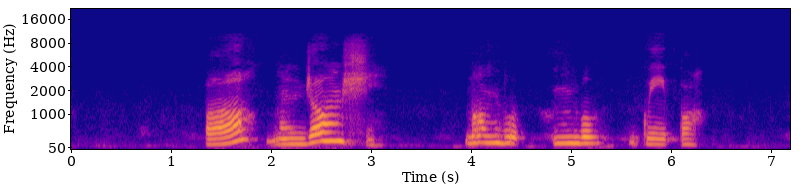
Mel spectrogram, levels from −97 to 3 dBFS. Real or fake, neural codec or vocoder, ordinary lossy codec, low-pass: fake; codec, 24 kHz, 1 kbps, SNAC; MP3, 64 kbps; 10.8 kHz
